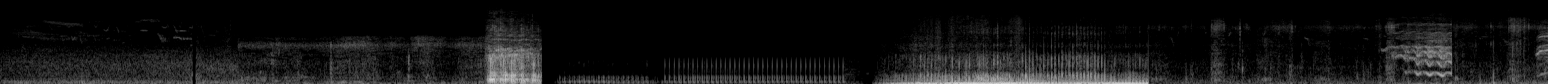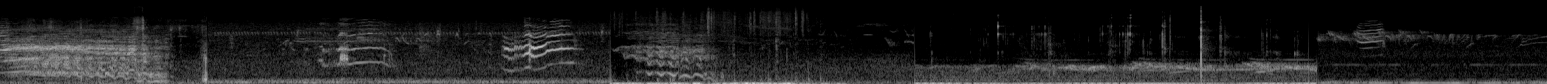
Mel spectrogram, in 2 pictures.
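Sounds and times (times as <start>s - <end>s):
horses neighing: 13.8s - 14.6s, 15.4s - 17.2s, 21.6s - 22.8s.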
